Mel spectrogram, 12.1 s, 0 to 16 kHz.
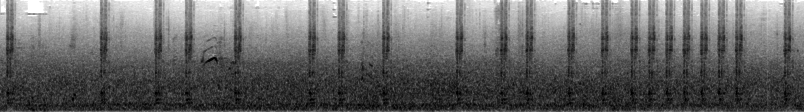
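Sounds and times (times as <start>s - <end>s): camera shutters clicking: 0.1s - 0.3s, 2.3s - 3.7s, 4.6s - 5.9s, 6.8s - 12.0s.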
